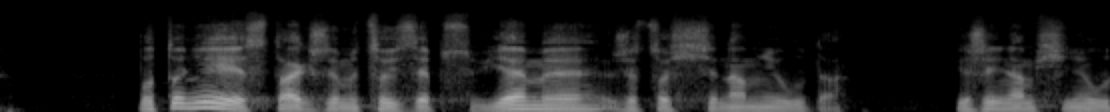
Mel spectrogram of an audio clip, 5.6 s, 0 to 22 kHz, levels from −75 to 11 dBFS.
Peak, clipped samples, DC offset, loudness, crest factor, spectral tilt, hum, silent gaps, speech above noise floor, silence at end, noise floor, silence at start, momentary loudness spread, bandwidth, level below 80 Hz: -8 dBFS; under 0.1%; under 0.1%; -26 LUFS; 20 dB; -5.5 dB/octave; none; none; 46 dB; 0 s; -71 dBFS; 0.7 s; 11 LU; 13.5 kHz; -60 dBFS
